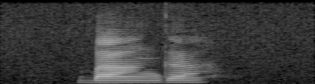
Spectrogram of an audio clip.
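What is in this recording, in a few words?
"banga", Nigerian Pidgin, female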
